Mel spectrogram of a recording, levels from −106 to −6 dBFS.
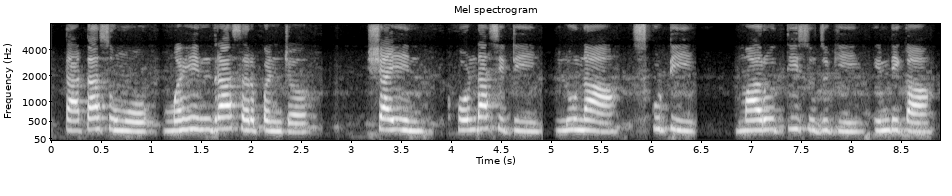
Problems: none marked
